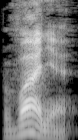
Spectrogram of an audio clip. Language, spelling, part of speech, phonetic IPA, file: Russian, Ваня, proper noun, [ˈvanʲə], Ru-Ваня.ogg
- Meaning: a diminutive, Vanya, of the male given names Ива́н (Iván) and Іва́н (Iván), equivalent to English Johnny or Jack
